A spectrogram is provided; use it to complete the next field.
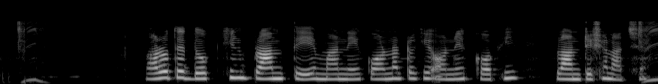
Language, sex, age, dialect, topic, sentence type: Bengali, female, 18-24, Northern/Varendri, agriculture, statement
